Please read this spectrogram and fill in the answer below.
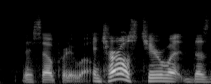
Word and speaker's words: Charles Tyrwhitt: Charles Tyrwhitt.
